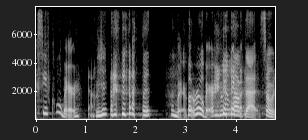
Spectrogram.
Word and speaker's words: Robert: Robert, last name is spelled like Robert. I always say the best thing that happened for me to explain my name to people was Steve Colbert being famous.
